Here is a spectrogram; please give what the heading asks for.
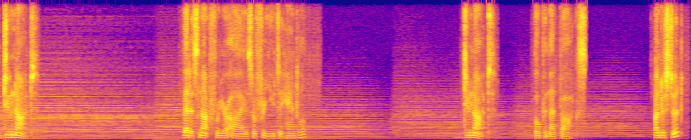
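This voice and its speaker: A man playing a guarded, commanding hooded contact in a tabletop game, speaking in formal, measured orders. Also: medium pitch, faint music behind, close to an everyday voice. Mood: stern, businesslike. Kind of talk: tabletop role-play.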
